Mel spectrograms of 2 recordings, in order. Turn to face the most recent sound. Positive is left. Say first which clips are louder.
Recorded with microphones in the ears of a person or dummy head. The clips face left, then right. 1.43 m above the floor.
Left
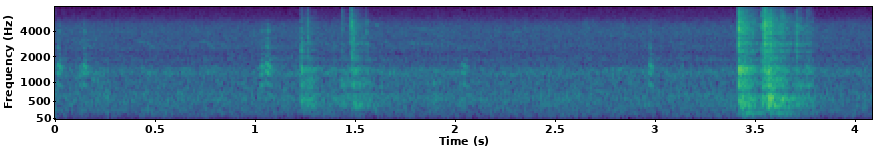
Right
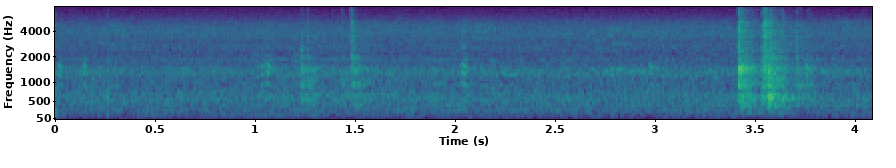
# left 7 dB
turn(degrees=60)  # may be behind; listen again after turning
